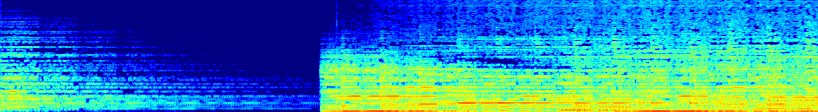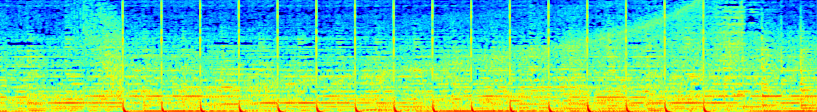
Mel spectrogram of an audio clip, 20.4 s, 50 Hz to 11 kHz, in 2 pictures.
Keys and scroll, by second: 10.9 v.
